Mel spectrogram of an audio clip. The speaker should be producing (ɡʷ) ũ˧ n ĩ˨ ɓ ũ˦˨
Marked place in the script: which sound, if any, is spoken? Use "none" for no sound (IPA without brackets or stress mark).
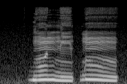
ɡʷ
